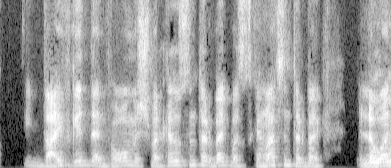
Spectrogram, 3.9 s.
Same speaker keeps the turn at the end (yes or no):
no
